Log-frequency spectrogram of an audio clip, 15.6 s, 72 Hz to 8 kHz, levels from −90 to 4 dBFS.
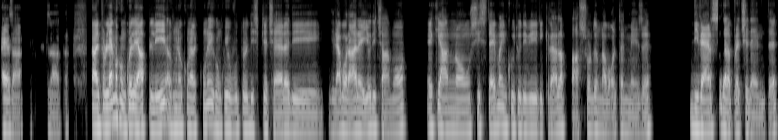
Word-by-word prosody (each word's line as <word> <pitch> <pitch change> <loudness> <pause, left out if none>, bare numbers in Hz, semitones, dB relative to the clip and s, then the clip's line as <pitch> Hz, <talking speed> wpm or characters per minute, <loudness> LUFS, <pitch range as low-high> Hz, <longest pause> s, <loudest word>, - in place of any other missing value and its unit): esatto, 90 -4 -4 0.5
esatto. - - -11 0.4
No, 110 - +10
il 110 - +7
problema 125 +6 +7
con 125 -5 0
quelle 120 -1 +6
app 115 +1 +5
lì, 105 +5 +5
o - - +2
almeno 110 0 -2
con 110 -2 -5
alcune 120 +5 -1
con 105 -3 -4
cui 110 +2 -1
ho 105 - +1
avuto 100 +2 -6
il 100 - 0
dispiacere 95 -2 -1
di 90 -2 -4
di 95 0 -13
lavorare 100 +1 +3
io 100 +3 0
diciamo, 105 +1 -3 0.3
è 110 0 -3
che 110 - -1
hanno 100 0 0
un 100 +1 -5
sistema 110 +2 -2
in 110 -1 -2
cui 110 -2 -5
tu 105 - -3
devi 100 0 -1
ricreare 95 +2 -4
la 105 0 0
password 100 0 -6
1 95 -3 -4
volta 85 +2 -7
al 95 - -8
mese, 85 +4 -8 0.7
diversa 105 -1 +3
dalla - - +3
precedente 85 0 -5
100 Hz, 165 wpm, -25 LUFS, 95-110 Hz, 0.7 s, No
